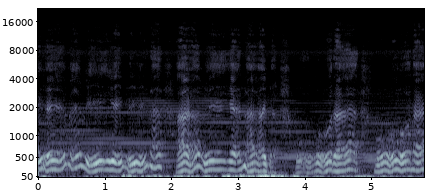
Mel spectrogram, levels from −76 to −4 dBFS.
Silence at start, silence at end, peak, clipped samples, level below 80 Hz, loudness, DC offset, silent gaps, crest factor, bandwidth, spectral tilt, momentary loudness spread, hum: 0 s; 0 s; -8 dBFS; under 0.1%; -34 dBFS; -30 LUFS; under 0.1%; none; 18 dB; 13.5 kHz; -6.5 dB/octave; 8 LU; none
